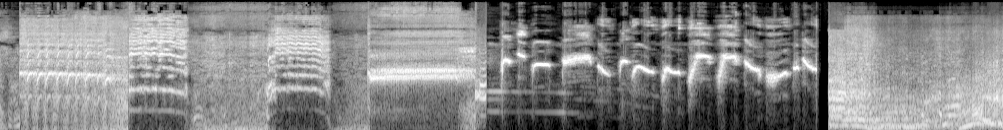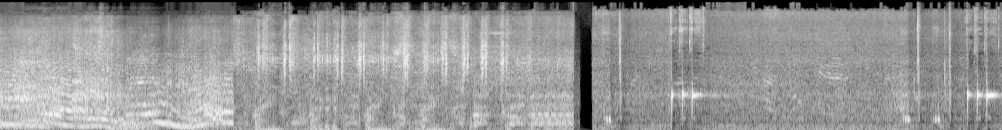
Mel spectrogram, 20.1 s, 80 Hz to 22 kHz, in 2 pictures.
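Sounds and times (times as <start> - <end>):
high whistled chirps: 3.7 - 8.2
big cat roaring: 8.3 - 12.7.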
